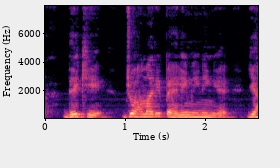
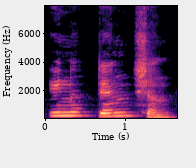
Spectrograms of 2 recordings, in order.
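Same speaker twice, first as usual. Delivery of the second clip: इनटेंशन stretched out very slowly and higher; slow drawn-out model word; 5 semitones higher, much slower than usual. Shown as a demonstration. Teacher to students, slowly blending इनटेंशन. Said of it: "तो हमारी meaning क्या बनी?".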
